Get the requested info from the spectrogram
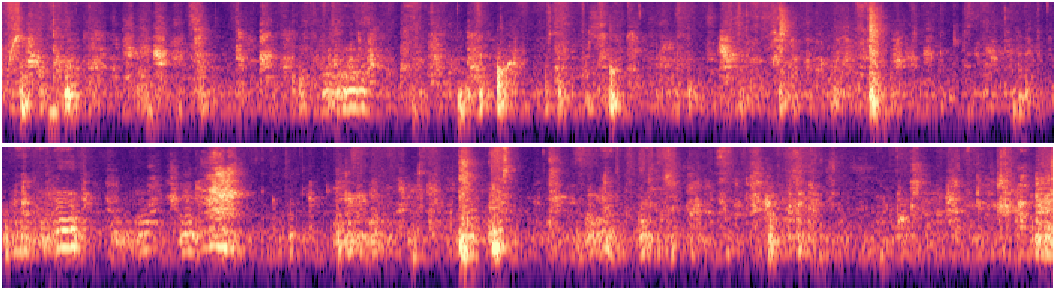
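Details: Several dogs at play breathe in quick rough pants amid scuffling, thumps and occasional faint whines, all in a small indoor space.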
